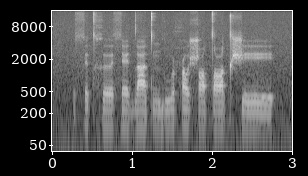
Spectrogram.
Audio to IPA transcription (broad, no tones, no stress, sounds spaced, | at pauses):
s ə t x əː s ɛ d̪ a t ŋ ɡ u ħ ɔ ʃ ɔ tˤ ɑ t ʃ e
